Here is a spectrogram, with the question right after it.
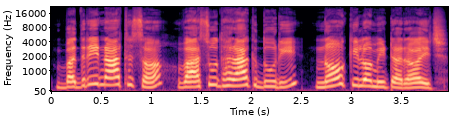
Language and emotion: Maithili, neutral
